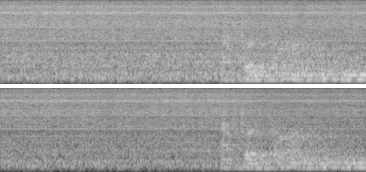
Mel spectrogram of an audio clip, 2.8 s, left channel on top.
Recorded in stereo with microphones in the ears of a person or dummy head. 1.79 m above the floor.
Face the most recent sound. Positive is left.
turn(degrees=-5)  # may be behind; listen again after turning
